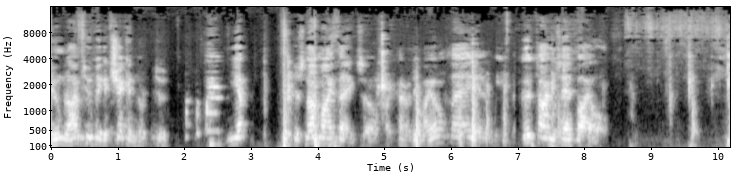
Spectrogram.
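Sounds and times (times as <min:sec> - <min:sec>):
speech: 0:00.0 - 0:08.4, 0:09.6 - 0:10.1
food sizzling while cooking: 0:05.9 - 0:10.1.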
